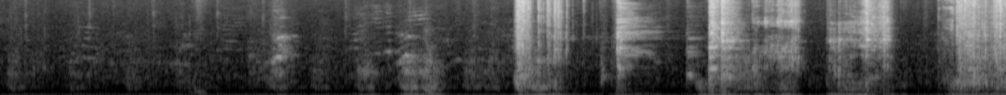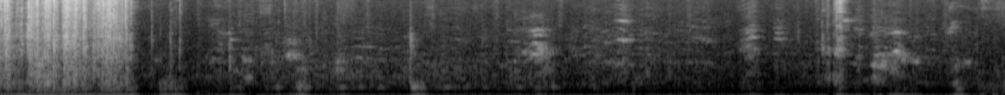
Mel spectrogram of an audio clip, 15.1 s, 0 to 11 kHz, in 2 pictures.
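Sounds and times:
bread packet rustling: 3.9 - 4.4, 5.8 - 8.9.

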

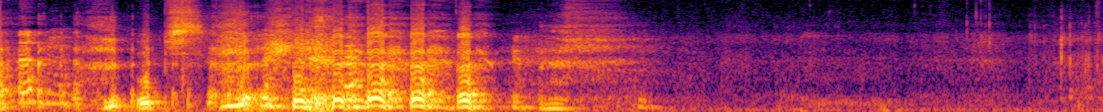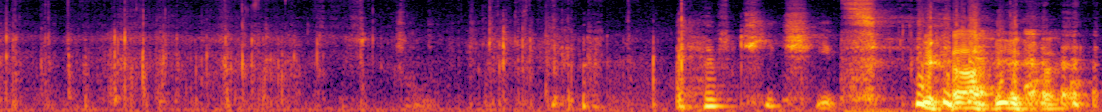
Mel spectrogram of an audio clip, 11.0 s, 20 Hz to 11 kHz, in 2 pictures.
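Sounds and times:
paper sheets rustling: 4.8 - 9.4
person laughing: 10.0 - 11.0.

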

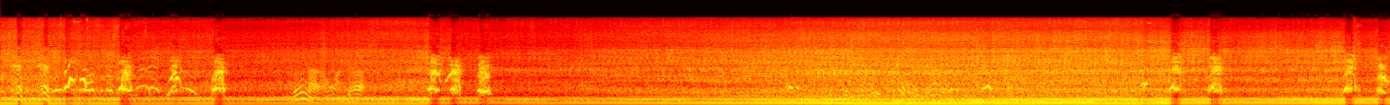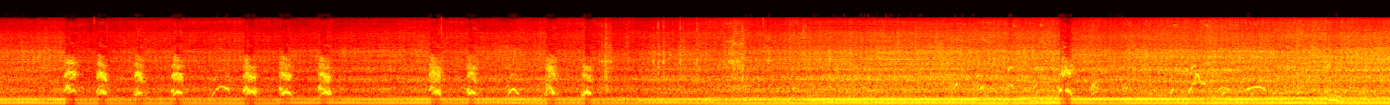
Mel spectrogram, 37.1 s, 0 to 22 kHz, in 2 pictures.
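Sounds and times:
tractor engine idling: 0.0 - 37.0
dog barking in high yips: 0.8 - 3.1, 5.7 - 6.6, 10.5 - 10.7, 13.1 - 13.3, 17.9 - 18.6, 19.4 - 23.0, 24.3 - 26.5, 31.2 - 33.2, 34.4 - 34.8.

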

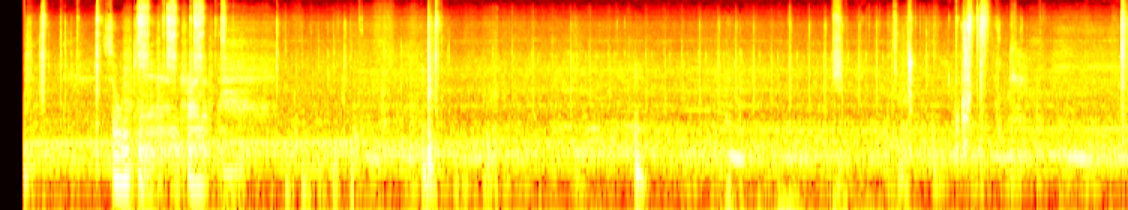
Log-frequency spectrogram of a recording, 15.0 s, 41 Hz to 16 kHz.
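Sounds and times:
steady low hum: 0.3 - 15.0
hands clicking and scraping fittings: 0.4 - 3.0.

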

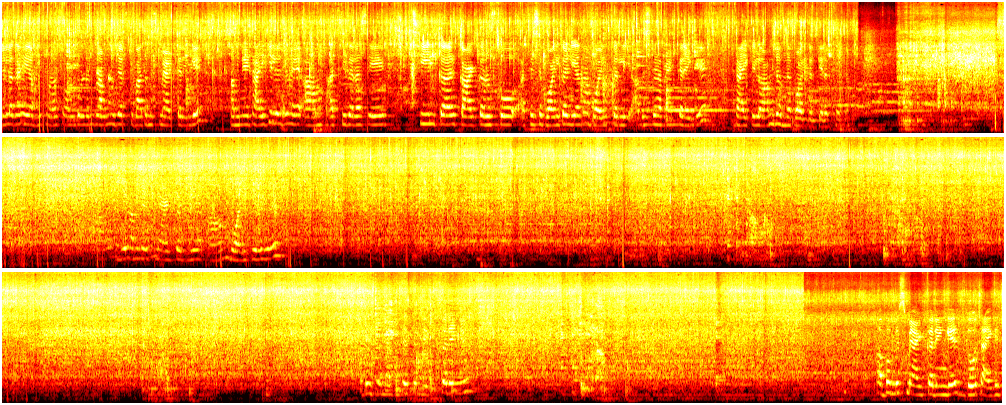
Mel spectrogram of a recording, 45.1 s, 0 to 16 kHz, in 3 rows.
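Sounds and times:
food sizzling in hot oil: 0.0 - 45.0
metal spatula scraping pot: 25.8 - 27.6, 28.2 - 29.3, 32.1 - 33.2, 38.4 - 39.4.

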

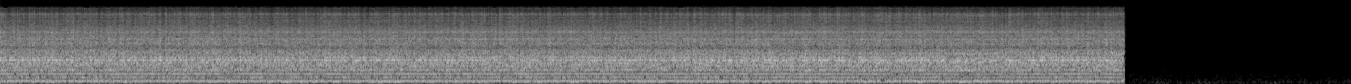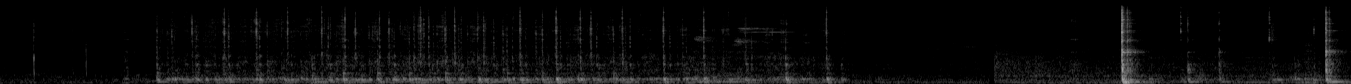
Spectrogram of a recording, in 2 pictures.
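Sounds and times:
whisk clicking against bowl: 15.1 - 22.0.

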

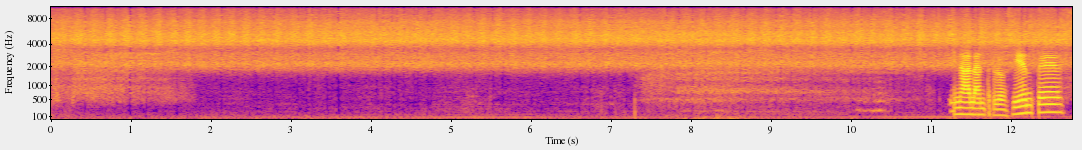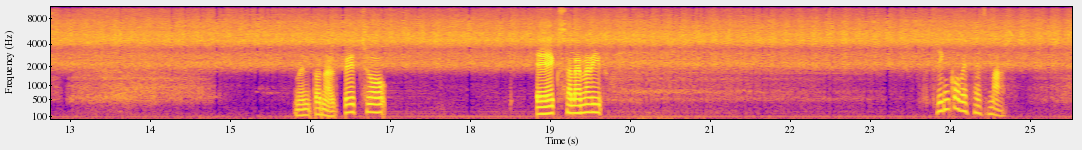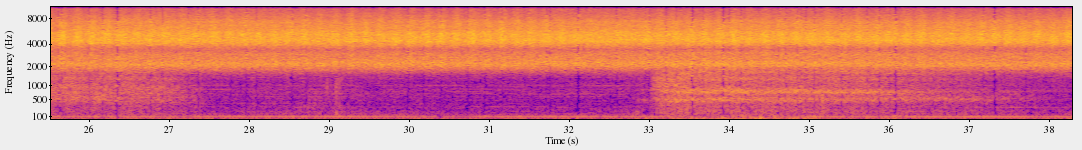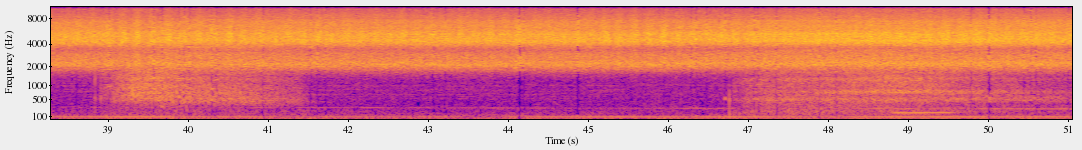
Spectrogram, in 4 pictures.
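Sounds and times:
cicadas singing: 0.0 - 51.0
soft breathing through teeth: 7.2 - 10.9, 19.7 - 23.2.

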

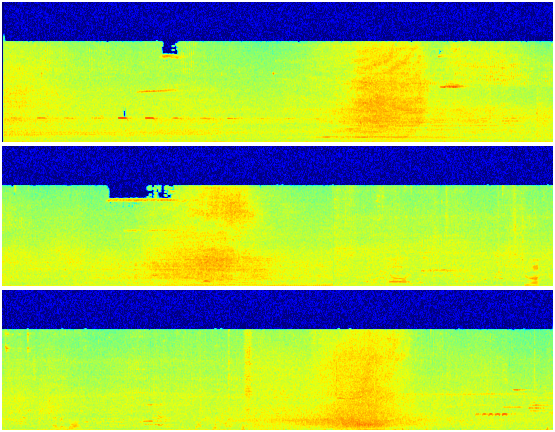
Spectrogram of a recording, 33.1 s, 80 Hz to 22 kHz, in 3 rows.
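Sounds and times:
vehicles passing by: 0.0 - 33.0.

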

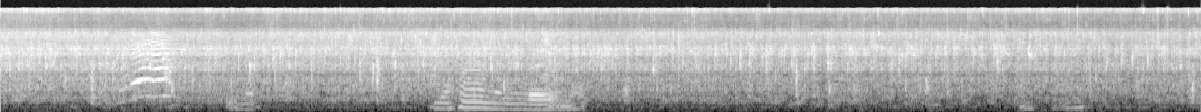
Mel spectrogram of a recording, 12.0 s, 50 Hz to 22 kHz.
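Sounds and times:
fish deep-frying in hot oil: 0.0 - 12.0.

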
